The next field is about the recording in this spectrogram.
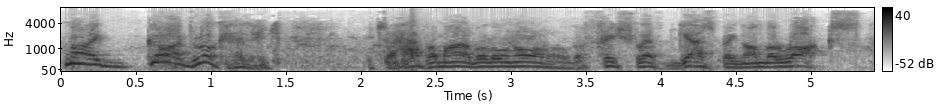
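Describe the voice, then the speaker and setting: An actor playing a proud, stubborn, weary older man in an old-time radio drama, with halting, weighty delivery. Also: a little high, sing-song. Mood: urgent alarm. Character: proud, stubborn, ailing old father, weary former lover. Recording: muffled old radio recording, clear noise.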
